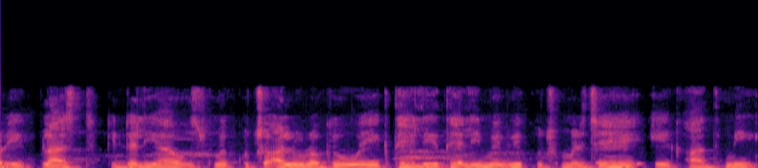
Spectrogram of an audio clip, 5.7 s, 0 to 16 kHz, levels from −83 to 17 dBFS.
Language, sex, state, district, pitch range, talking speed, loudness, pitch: Hindi, female, Chhattisgarh, Raipur, 200-215 Hz, 190 wpm, -15 LUFS, 205 Hz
